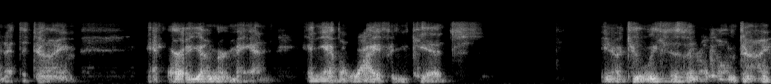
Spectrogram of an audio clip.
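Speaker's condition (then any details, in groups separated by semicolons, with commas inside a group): Throat cancer, half voicebox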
